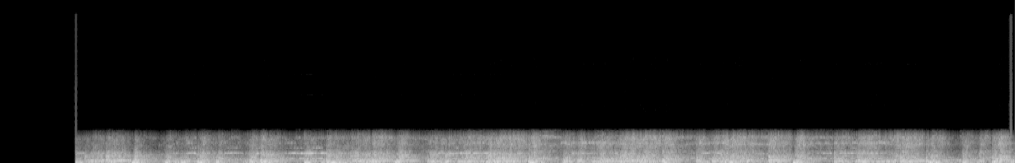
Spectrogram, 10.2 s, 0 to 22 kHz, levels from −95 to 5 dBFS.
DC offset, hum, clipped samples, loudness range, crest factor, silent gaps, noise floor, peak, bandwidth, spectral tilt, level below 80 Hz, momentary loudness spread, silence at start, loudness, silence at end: under 0.1%; none; under 0.1%; 1 LU; 16 dB; none; under -90 dBFS; -2 dBFS; 4.7 kHz; -8.5 dB/octave; -42 dBFS; 5 LU; 0.75 s; -18 LUFS; 0 s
